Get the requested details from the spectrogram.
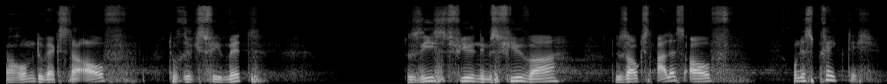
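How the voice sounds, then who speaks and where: A man's voice: mid-range voice, slow pace, pauses often, darkish tone. A male preacher giving a conversational sermon from a lit stage, asking his listeners many questions. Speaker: preacher and pastoral counselor. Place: lit stage before an audience in a large hall. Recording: long hall reverb.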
